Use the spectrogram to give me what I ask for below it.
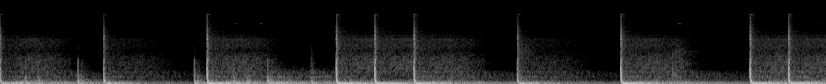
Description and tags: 3rdBD L∞p-116BPM-MrJkicKZ
Third Bass Drum L∞p 116BPM - Champagne Rosé Bon Bonbon
You incorporate this sample into your project ... Awesome!
If you use the loop you can change it too, or not, but mostly I'm curious and would like to hear how you used this loop.
So send me the link and I'll share it again!
Artistically. #MrJimX 🃏
- Like Being whipping up a crispy sound sample pack, coated with the delicious hot sauce and emotional rhythmic Paris inspiration!
Let me serve you this appetizer!
Here you have a taste of it!
- "1 Drum Kick L∞p-104BPM- MrJimX Series"
- "Second Bass Drum L∞p 100BPM - URBAN FOREST"
- "Third Bass Drum L∞p 100BPM - $CI FI LOVE"
- "Fourth Bass Drum L∞p 100BPM - HALF ROBOT"
works-in-most-major-daws, Loop, MrJkicKZ, Kick, Bassdrum, Champagne-Rose-Bon-Bonbon, MrJimX, MrJworks, Groove, Rhythm, 116BPM, 4-4, Beat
